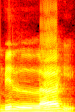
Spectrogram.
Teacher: lam tipis tidak dibaca dengan lam tebal sehingga di sini bukan lagi Billah tapi Billahi kemudian lafal la · Setiap lafal Allah bila didahului dengan huruf berharakat kasrah, maka dinamakan dengan lam tarqiq, yaitu lam yang lam tipis, tidak dibaca dengan lam tebal. Sehingga di sini bukan lagi billah tapi billahi. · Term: lam tarqik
